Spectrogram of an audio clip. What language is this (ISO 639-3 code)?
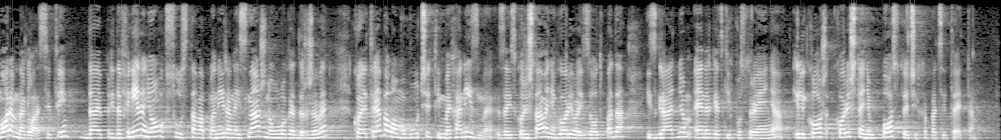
hrv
